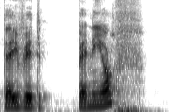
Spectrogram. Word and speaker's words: David Benioff: David Benioff? – Yes.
